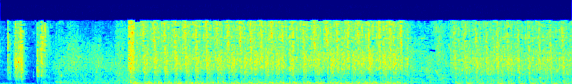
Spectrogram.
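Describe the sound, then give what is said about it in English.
Sustained automatic gunfire rattles in a rapid, continuous burst after the trigger is pressed, loud and dense, with a brief pause near the start and a slight dip before the firing resumes. “Push the boat forward twice. Again, Craig. Was noch? Rücken Sie ab zu nieder. Press the trigger.”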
